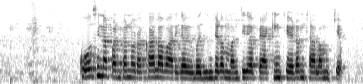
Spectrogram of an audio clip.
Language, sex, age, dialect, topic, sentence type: Telugu, female, 31-35, Telangana, agriculture, statement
